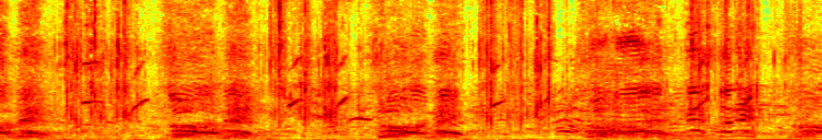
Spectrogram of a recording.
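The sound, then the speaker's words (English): A large crowd of thousands roars and shouts in sustained, dense celebration of Finland's men's ice hockey team winning the World Championship on home ice in Tampere, with surging waves of voices and a steady low rumble of noise throughout. “that sound you can hear in the background is the celebrations that greeted the win as thousands of people”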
